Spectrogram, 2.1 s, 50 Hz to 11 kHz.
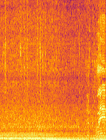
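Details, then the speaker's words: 1994 Acura Integra at 60 mph on highway, phone held toward rear: loud even low hum under road noise from worn rear hub/wheel bearing; fix planned by replacing hub assembly; wheel bearing hum. "and wheel bearing, you're just gonna hear it hum. That's all it's gonna do."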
